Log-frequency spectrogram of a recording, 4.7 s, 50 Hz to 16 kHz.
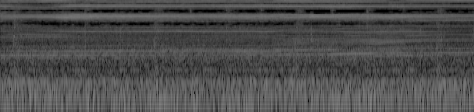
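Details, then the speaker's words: Dragonhawk Atom M5 rotary tattoo pen running without pushing a needle: quiet steady electric hum with a fine high buzz on top, smooth and low-vibration; healthy motor. "You can barely hear it. Trying to bring it up close so you guys can hear it. So low noise, low vibration."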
